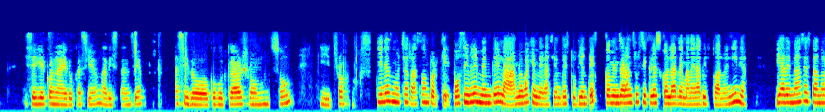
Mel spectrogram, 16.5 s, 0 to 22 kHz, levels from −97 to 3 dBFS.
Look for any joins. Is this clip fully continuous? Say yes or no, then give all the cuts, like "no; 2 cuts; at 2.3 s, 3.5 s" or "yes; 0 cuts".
no; 3 cuts; at 5.4 s, 7.5 s, 12.0 s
